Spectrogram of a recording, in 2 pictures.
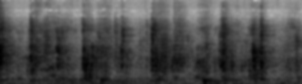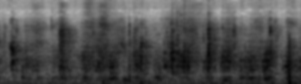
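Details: Puppies aged three weeks, offspring of Charlotte and Keep Cool, let out soft whining squeaks in rapid overlapping bursts, roughly several per second. Muffled snuffling and movement noises run underneath.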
